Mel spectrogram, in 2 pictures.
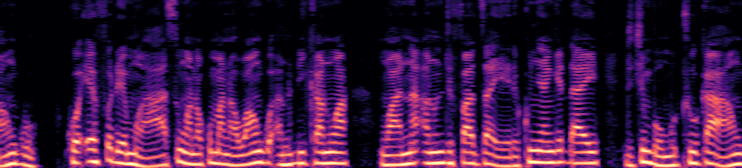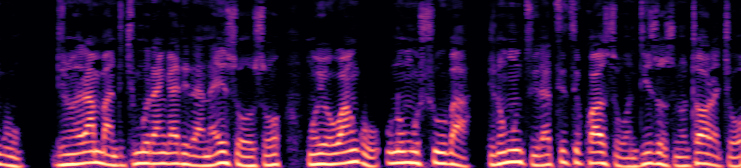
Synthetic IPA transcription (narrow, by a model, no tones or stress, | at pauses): u | ko̞ʔefre̞muɦaːsimwanako̞manawaŋɡuano̞ɗikanwa | mwanaʔano̞ndifad͡zaɦe̞ɾe̞kuɲaŋɡe̞ɗai | ndit͡ʃimbo̞mutʰukaɦaŋɡu | ndino̞ɾambandit͡ʃimuɾaŋɡaɾiranaiʐo̞ʐo̞mwo̞jo̞waŋɡuːno̞muʃuːʋandino̞munzwiɾat͡sit͡sikwaʐo̞ndiʐo̞ʐino̞tauɾad͡ʒeɦoa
